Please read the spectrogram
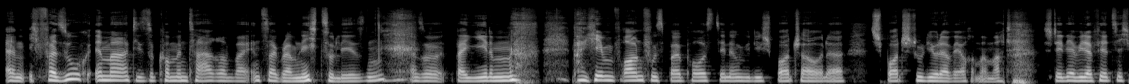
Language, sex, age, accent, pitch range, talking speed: German, female, 30-49, German, 165-195 Hz, 175 wpm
